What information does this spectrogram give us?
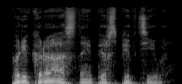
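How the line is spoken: Young man's displeased grumble. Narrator (Russian): недовольно буркнул парень

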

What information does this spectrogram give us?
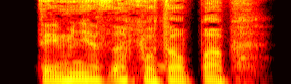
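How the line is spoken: Sighing. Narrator (Russian): вздохнул великий князь

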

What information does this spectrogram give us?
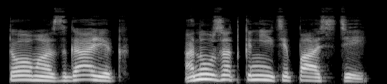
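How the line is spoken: Growled by old man. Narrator (Russian): рыкнул старик

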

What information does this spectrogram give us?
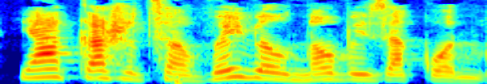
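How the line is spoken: Exclaiming cat. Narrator (Russian): воскликнул кот

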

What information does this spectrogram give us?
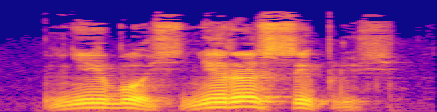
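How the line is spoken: Plain. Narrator (Russian): ответил неизвестный

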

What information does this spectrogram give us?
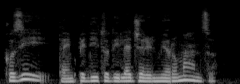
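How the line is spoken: Neutral voice. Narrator (Italian): disse Henri con voce neutra

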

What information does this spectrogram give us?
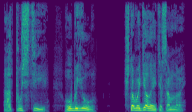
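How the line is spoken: Furious choked rasp. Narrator (Russian): Когда стали душить женщину, она яростно прохрипела

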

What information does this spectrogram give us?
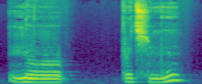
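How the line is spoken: Uncertain question. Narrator (Russian): неуверенно спросил профессор

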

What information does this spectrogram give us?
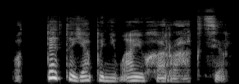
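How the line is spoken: Muttering. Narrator (Russian): пробормотал Финас

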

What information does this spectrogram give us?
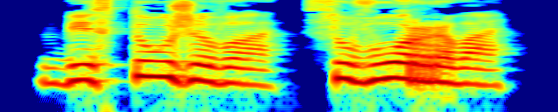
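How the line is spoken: Growl close to ear. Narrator (Russian): рыкнул знакомый голос над ухом

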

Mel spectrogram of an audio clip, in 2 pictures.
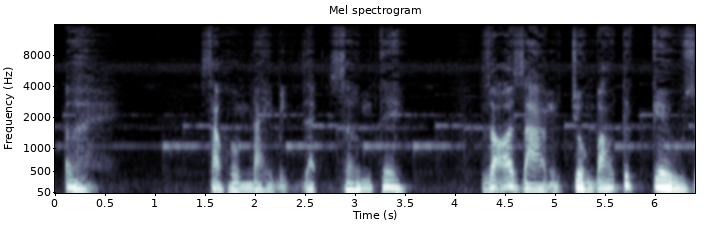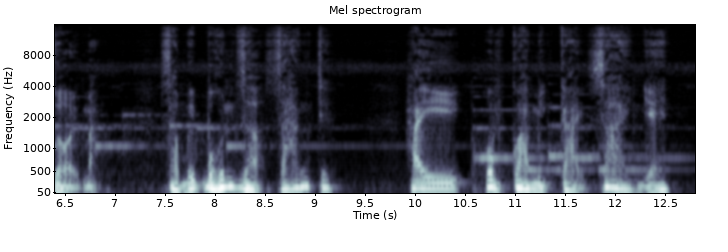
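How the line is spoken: Tongue-clicking sigh. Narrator (Vietnamese): Bà Hoài tặc lưỡi thở dài

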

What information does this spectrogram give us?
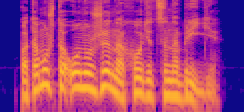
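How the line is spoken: Calm reply. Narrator (Russian): спокойно ответил доктор

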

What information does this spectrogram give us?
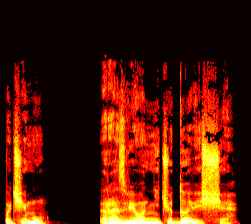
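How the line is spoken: Much more serious reply. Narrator (Russian): Куда более серьезным тоном отозвался Юкай

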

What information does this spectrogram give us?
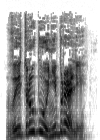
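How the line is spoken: Shouting. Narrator (Russian): прокричала Покровская

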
